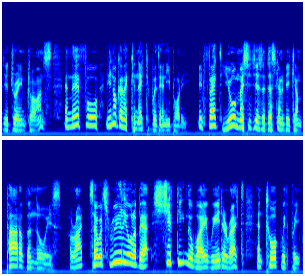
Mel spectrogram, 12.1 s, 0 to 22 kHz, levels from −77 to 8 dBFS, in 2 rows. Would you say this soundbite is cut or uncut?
cut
